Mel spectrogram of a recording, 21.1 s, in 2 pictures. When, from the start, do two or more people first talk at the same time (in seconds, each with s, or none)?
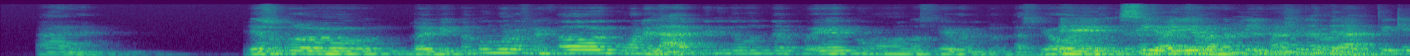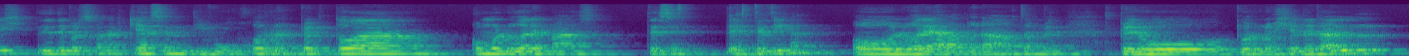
7.9 s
